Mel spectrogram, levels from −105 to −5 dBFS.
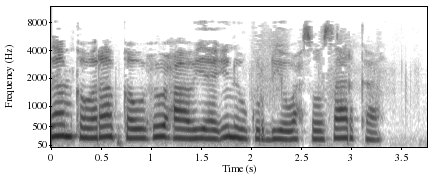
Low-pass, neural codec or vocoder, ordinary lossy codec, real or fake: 10.8 kHz; vocoder, 44.1 kHz, 128 mel bands every 512 samples, BigVGAN v2; MP3, 32 kbps; fake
